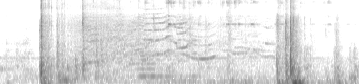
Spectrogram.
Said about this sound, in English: Door shut.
